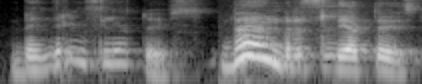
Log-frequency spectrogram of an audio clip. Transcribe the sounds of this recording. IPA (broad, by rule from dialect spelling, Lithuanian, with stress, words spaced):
bʲɪnʲdʲˈrʲɪnʲs lʲiɛˈtʊws bʲeːndrs lʲiɛˈtʊws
